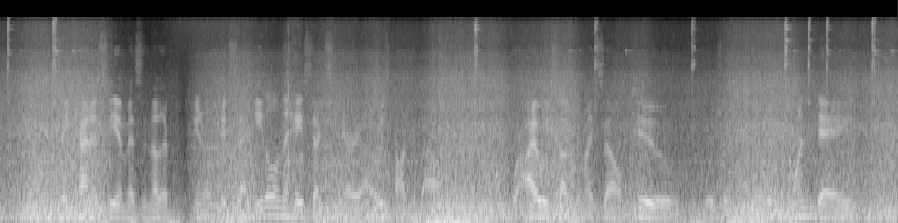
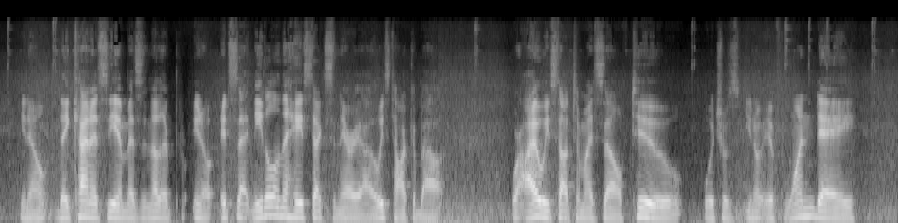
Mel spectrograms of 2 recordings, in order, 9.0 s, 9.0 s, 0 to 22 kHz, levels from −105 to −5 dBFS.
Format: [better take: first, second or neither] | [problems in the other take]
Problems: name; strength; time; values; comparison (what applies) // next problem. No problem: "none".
second | wind noise on the microphone; heavy; as loud as the speech; occasional gusts in the second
